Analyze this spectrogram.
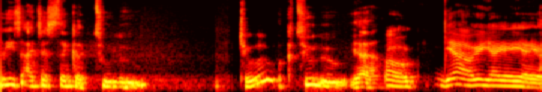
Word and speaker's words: Cthulhu: I just like to, any Lovecraft, like, weird, evil name, I always like to pronounce it like I have a date stuck in my throat. You know? Cthulhu.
